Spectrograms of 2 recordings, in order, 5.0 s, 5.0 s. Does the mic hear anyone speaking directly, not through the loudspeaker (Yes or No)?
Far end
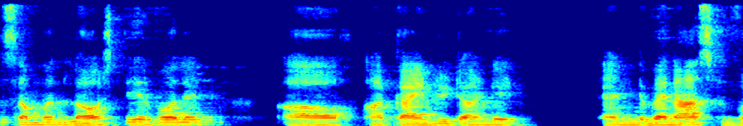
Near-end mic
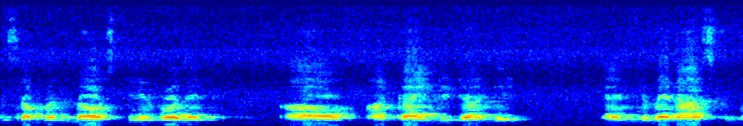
No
